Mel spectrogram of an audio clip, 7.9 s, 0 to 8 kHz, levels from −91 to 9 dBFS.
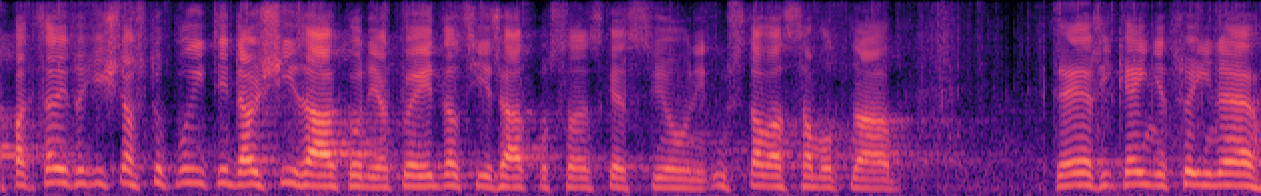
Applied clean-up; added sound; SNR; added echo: neural separator model SepFormer DNS4.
